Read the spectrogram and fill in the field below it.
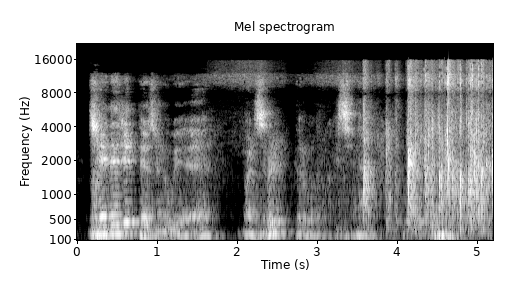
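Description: A middle-aged man speaks into a microphone in a loud, animated voice.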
